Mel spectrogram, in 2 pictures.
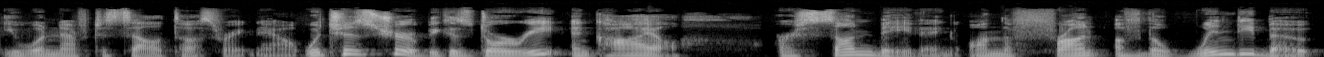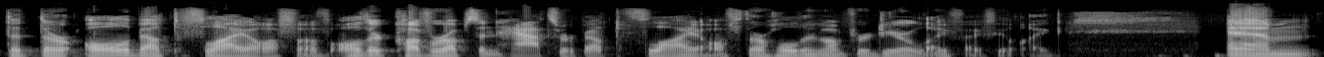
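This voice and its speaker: A woman's voice: very deep voice, a little mellow, no room sound, clean studio sound. A woman hosting a podcast, giving a casual, opinionated recap of a reality show and filling her talk with "like". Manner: chatty and opinionated, full of "like" fillers. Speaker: podcast host.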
